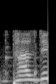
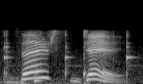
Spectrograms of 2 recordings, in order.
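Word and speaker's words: Thursday: বাই দ্য ওয়ে, তোদের থার্সডে নিয়েও একটি সমস্যা আছে। দাঁত এবং জিহ্বার মধ্যবর্তী স্থান থেকে বাতাস বের করে বলতে হবে থার্সডে।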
